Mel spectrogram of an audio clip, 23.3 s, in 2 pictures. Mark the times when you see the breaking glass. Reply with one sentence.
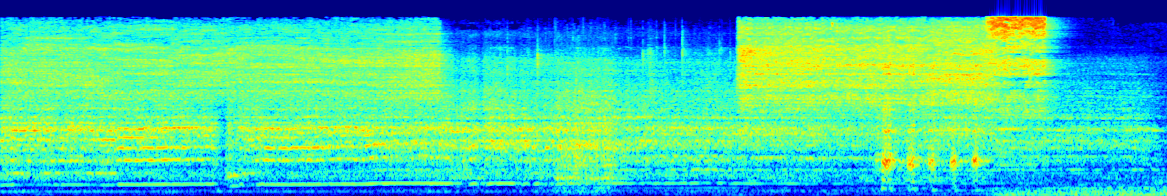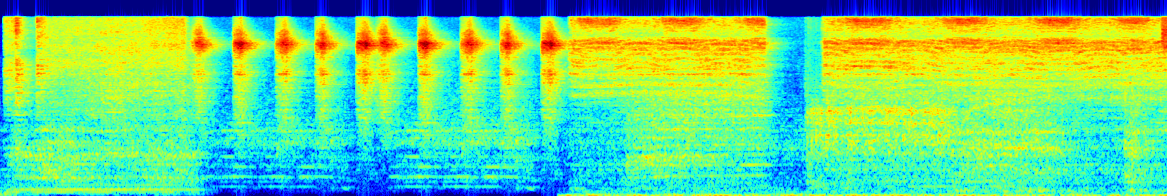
You can't hear the breaking glass here.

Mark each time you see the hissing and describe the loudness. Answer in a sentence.
You can hear the hissing from 0.0 to 23.3 s, getting louder.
